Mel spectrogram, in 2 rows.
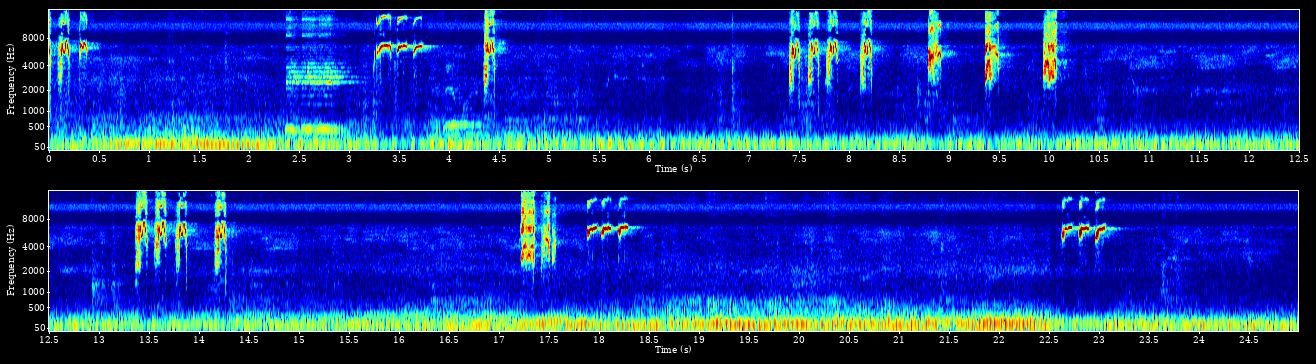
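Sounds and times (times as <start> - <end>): parrot chirping: 0.0 - 0.6, 3.2 - 4.6, 7.2 - 12.7, 13.3 - 15.1, 16.1 - 18.5, 22.6 - 23.2
steady low hum: 4.0 - 24.9.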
